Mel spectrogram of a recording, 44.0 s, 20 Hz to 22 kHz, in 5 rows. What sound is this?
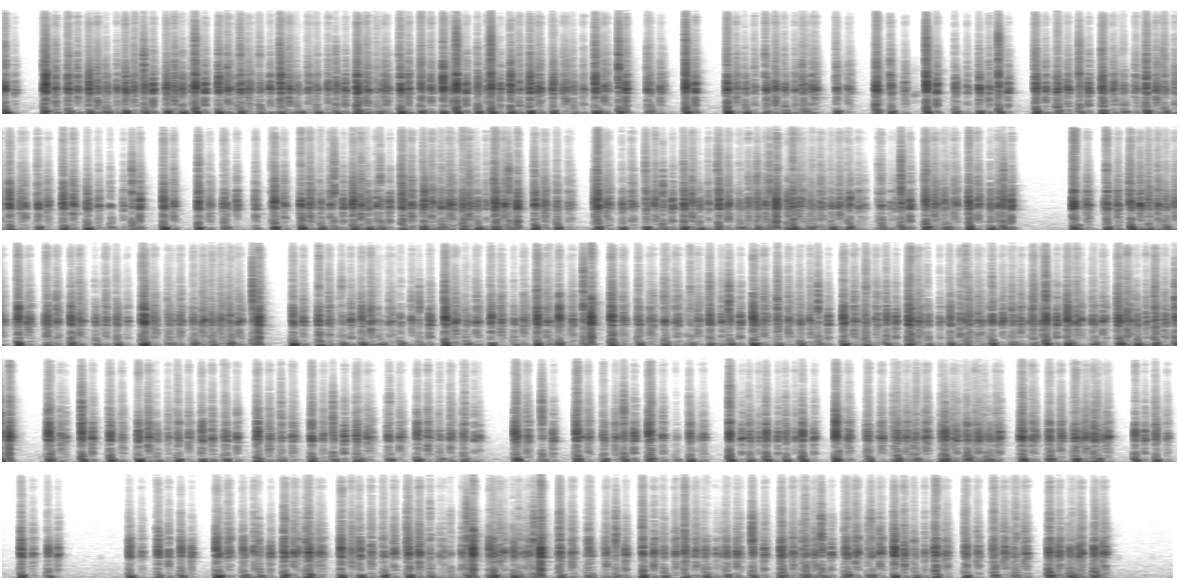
Braille'n speak is a notetaker for blind people with Braille input and speech output. The development was discontinued. Here is an example how it sounds when someone is typing on it. Recorded with Zoom H1.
